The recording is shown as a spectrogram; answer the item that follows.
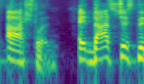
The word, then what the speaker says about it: Aislinn: Ashlin is a slightly less well-known name. So, it would be unfair to call everyone who calls it Easlyn an idiot because it's just not well known. But it would be fair to say do take a check about how names are pronounced first. So, Ashlin is probably the way it should be pronounced.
